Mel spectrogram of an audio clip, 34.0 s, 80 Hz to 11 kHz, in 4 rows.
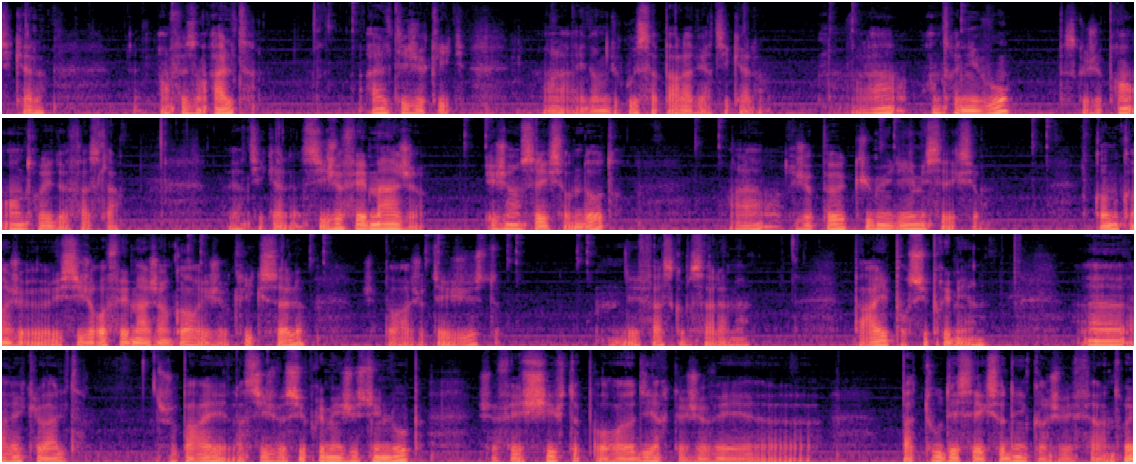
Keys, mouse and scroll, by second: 2.6 alt+right click, 4.5 middle click, 6.4 alt+right click, 12.3 alt+shift+right click, 16.4 alt+shift+right click, 18.6 shift+right click.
